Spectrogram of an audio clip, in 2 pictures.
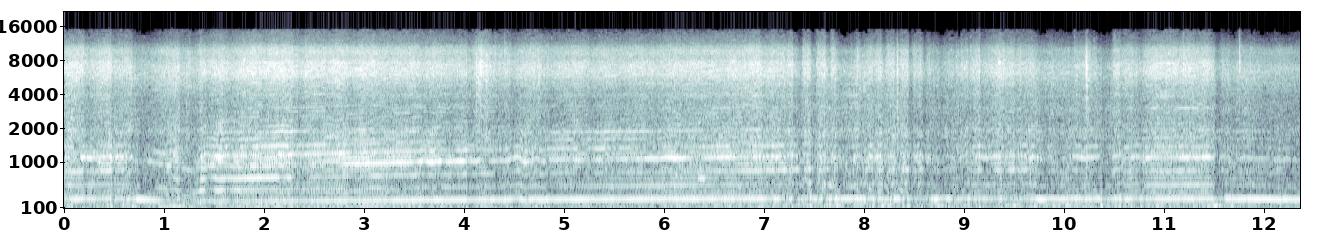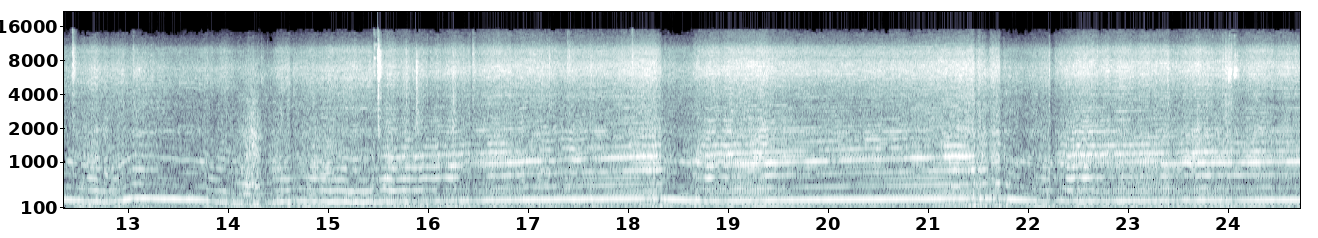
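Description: Tyres rumble over a rough country road.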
